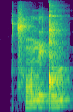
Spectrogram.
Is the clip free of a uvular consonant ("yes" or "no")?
yes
